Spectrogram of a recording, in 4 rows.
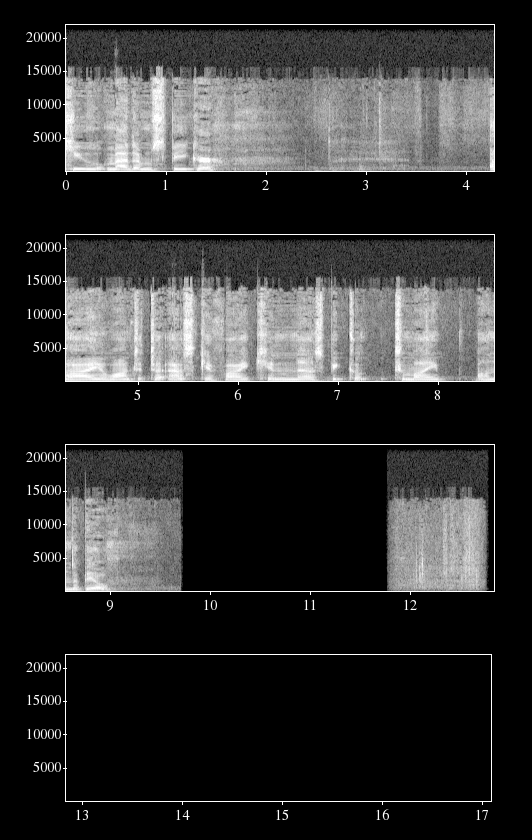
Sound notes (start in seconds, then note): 4.4 speaking alternate language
